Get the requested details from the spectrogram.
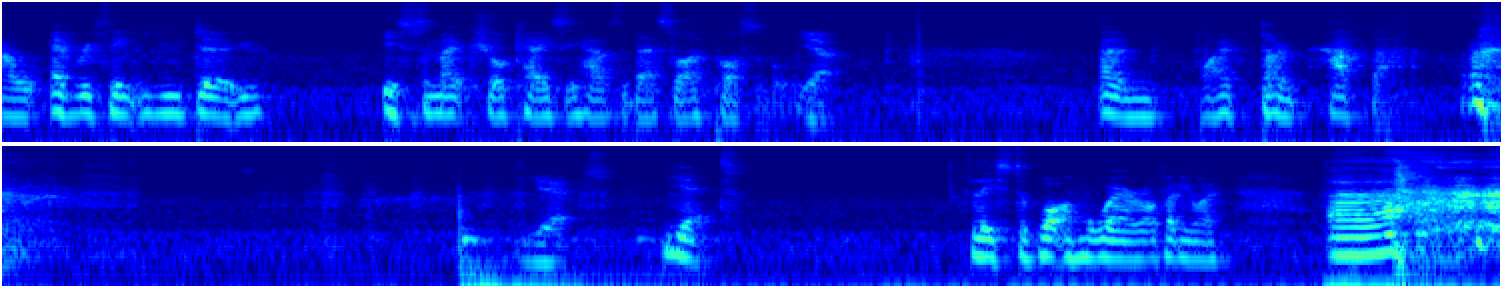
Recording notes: Forgot to change the microphone input over. Apologies for the terrible sound quality.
